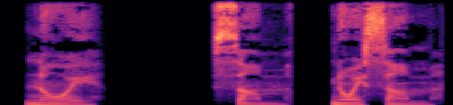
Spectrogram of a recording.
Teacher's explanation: Stress noi and keep some light.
